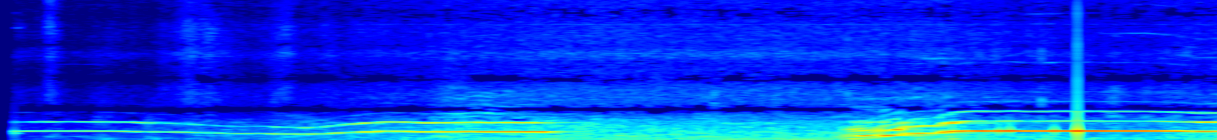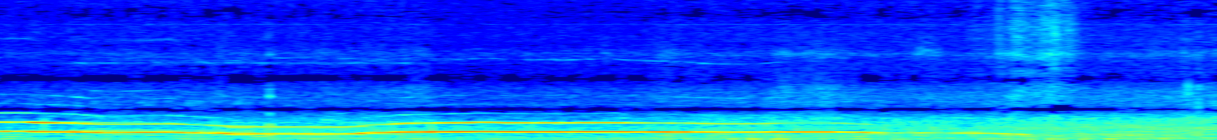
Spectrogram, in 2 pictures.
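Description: A dog howling in response to sirens: a short howl, a brief pause, then a longer howl that rises, holds, dips and rises again before trailing off.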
